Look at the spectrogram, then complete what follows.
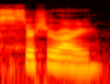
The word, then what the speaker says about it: certiorari: Sir Shirari.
